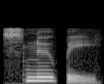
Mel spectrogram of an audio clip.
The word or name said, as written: snoopy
